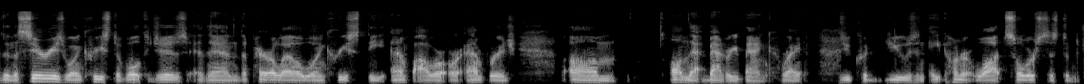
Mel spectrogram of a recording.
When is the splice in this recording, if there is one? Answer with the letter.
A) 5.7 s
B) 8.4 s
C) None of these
B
